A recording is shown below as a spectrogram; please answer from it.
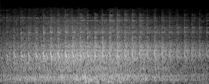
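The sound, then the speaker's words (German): Riveting hammers pound on the slipways of a Weser shipyard in 1926, a loud, continuous, rapid metallic rattling that never lets up. “Von den Helligen herüber dröhnt das ohrenbetäubende Klopfen der Niethämmer.”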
